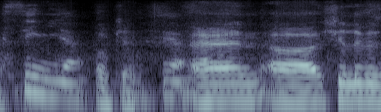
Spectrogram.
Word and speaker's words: Aksinya: Aksinya. Is that same as Ksenia? Not Aksinya is different. Aksinya.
